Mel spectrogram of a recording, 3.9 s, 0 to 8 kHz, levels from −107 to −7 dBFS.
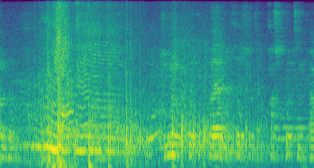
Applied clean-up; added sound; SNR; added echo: none; Race car, auto racing / Accelerating, revving, vroom; -5 dB; reverberation time 0.2 s.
